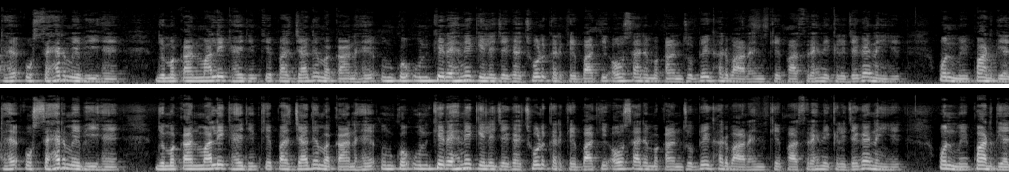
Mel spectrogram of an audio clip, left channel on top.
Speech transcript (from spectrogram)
है वो शहर में भी हैं। जो मकान मालिक है जिनके पास ज़्यादा मकान है उनको उनके रहने के लिए जगह छोड़ करके बाकी और सारे मकान जो बेघरबार हैं जिनके पास रहने के लिए जगह नहीं है उनमें बांट दिया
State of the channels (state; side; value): normal; both; correlation 0.52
